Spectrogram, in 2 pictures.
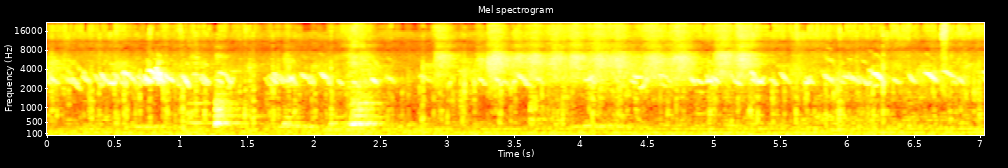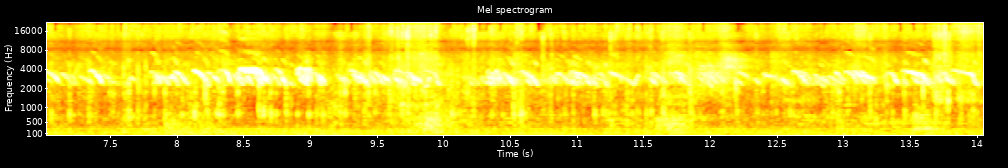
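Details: Baby chickens peeping from thirst for drinking water: many thin, high, rapid chirps overlap steadily against constant low background hum, with a couple of louder clicks early on.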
